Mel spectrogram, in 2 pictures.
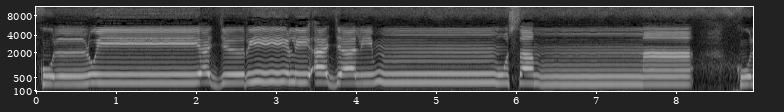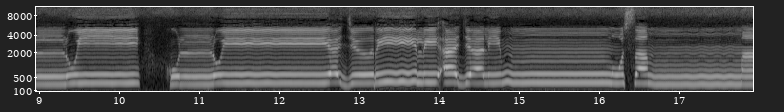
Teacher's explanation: tanwin ketemu mim, itu juga masuk sambil berdengung ya. Jadi dua-duanya berdengung, jadi ditahan.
